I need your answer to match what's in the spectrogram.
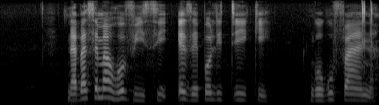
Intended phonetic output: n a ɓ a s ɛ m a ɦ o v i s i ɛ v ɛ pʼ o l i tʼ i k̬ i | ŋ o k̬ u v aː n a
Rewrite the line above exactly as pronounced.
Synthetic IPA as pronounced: n a ɓ a s ɛ m a ɦ o v i s i ɛ z ɛ pʼ o l i tʼ i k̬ i | ŋ o k̬ u f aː n a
